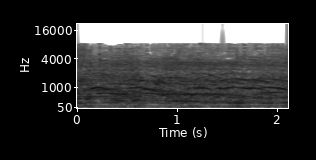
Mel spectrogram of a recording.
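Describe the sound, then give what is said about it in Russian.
A large crowd of about 2,000 supporters gathered outside the Central Election Commission building greets the head of state, with loud, dense cheering and crowd voices that stay steady throughout. “Аплодисментами у здания ЦИКа главу государства встречали около 2000 его сторонников.”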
